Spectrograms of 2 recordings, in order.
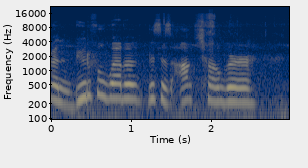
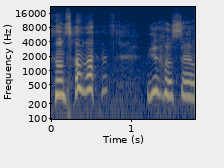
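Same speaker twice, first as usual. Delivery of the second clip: laughing; 6 semitones higher, 8 dB louder, much faster than usual. Real, not acted. Laughing mid-sentence.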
